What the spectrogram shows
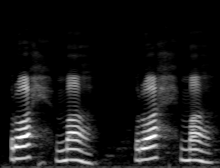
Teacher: مل لدن کا رحمہ، رحمہ، را کو ہیوی پڑھنا ہے، ہا کو درمیانے حلق کے حصے سے نکالیں گے اور پھر جو تا مربوطہ ہے اس کو ہا میں بدل دیں گے، ٹھیک ہے.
